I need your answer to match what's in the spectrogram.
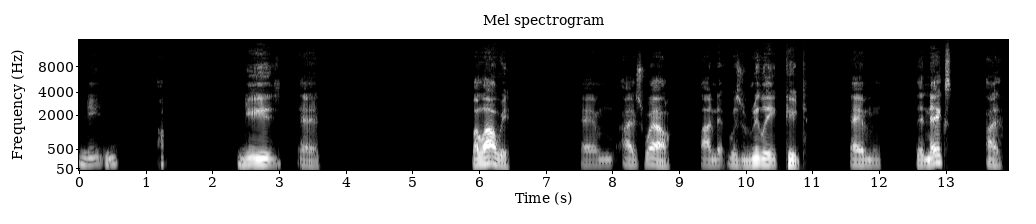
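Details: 49-year-old man with aphasia after a haemorrhagic stroke four years earlier; initially unable to speak meaningfully, has had speech therapy, speech still inconsistent with name mix-ups.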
